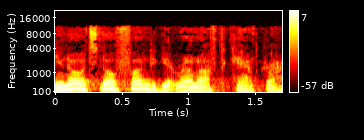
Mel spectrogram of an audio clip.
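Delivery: mock sorrowful, low, soft, heavy-hearted sad voice. Recalling what the preacher finally said at the meeting, imitating Venden's sad voice. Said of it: "in just that sad Venden voice".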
